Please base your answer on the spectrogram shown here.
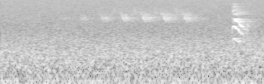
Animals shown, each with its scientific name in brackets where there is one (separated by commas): Ovenbird (Seiurus aurocapilla), Yellow-bellied Sapsucker (Sphyrapicus varius)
